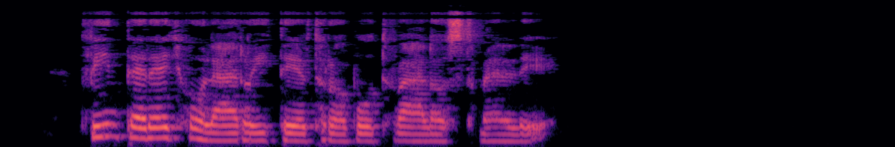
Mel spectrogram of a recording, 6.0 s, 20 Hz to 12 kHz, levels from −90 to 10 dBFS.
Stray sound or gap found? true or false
false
